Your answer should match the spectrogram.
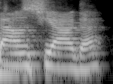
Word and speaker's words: Balenciaga: Uh, Balance, uh, ba- Balenciaga, is that how you say it, or Balen? – Uh, Balenciaga. – Balenciaga.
